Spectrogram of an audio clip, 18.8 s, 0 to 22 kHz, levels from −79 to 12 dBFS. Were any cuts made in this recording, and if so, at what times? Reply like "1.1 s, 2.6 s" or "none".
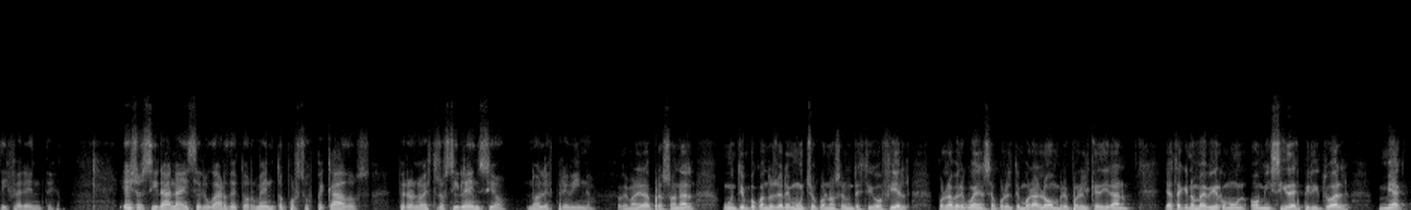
8.2 s, 16.3 s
